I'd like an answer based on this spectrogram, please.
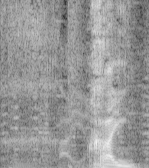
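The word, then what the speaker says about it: Haim: Pronuncia-se Rain, por favor.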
